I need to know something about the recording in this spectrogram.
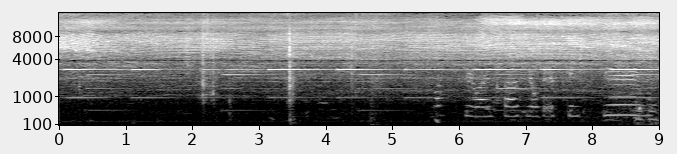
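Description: Medical monitors beep in short repeated tones.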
